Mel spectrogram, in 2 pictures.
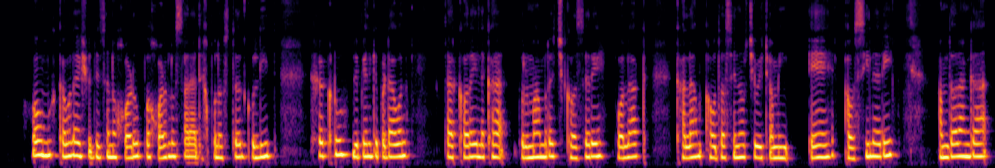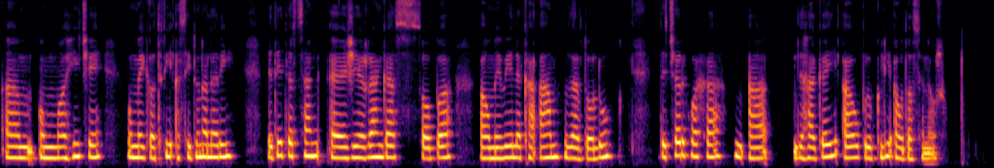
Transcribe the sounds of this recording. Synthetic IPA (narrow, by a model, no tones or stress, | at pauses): xomuɡkawəlajʃud̪əzinoxwaɽopəxwaɽəlosa̰ɾad̪əxpəlost̪əɾɡolid̪ | xəkɽud̪əbelɡepəɖawəl | t̪aɾkʰɑɾəjləkʰad̪̥ʊlmamɾət͡ʃɡɑzəɾebɑlakːʰ | alamawd̪ɑsenoɾt͡ʃewiʈʰɑmi | eawsilaɾi | amd̪ɑɾaŋɡa | mɑɦit͡ʃe | umeɡɑt̪ɾiʔasid̪unalaɾi | d̪̥əd̪et̪əɾt͡saŋɡʒeɾaŋɡasɑbaː | wmeweləkʰaʔamzaɾd̪ɑlu | d̪ət͡ʃəɾɡwaxa | d̪əɦaɡəjawbɾokliʔawd̪ɑseno̰ɾ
